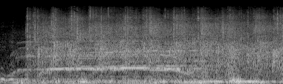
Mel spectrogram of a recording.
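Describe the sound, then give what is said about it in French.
Sustained applause from an audience for two members of the Prix Liberté jury, a dense, steady wash of many hands clapping at an even loudness throughout, with a faint tonal whine running through the middle. “Rien que ça, déjà, ça s'applaudit.”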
